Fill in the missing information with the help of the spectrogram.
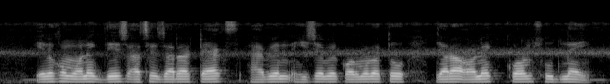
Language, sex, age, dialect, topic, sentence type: Bengali, male, <18, Northern/Varendri, banking, statement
